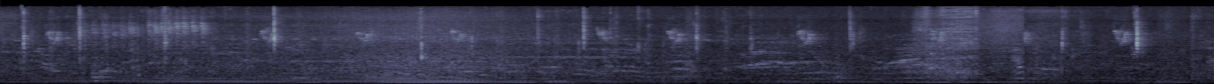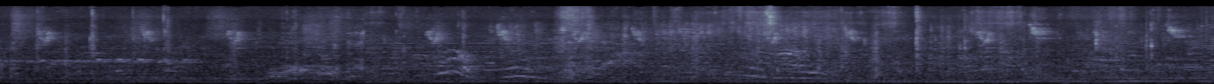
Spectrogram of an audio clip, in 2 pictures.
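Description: A man chews and smacks his lips.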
